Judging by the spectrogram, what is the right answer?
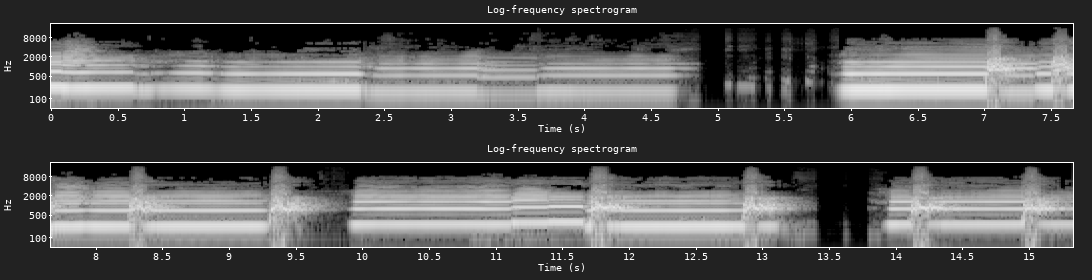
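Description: A clarinet plays held notes, stopping briefly about five seconds in. From about six seconds a small long-haired dog howls and yips along with it in short repeated cries.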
